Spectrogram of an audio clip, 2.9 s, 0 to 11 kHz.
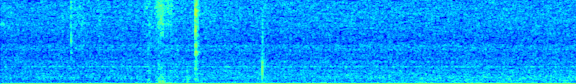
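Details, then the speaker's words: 2nd-generation Toyota Prius with an intermittent no-blower fault (uses a blower motor controller, not a resistor), blower working at this moment; steady even low hum with no squeal, ticking or grinding, normal blower motor operation. "See, now it's decided to work. But this Prius is a strange one when it comes to its blower motor."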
